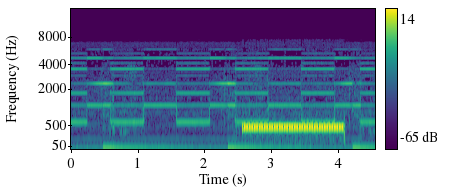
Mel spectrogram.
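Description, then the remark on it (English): Electronic telephone tones of an outgoing call to Salt Lake repeat in a steady stepped pattern, then a loud sustained beep cuts in for about a second and a half before the repeating tones return. No voices are heard. “All right, let's call Salt Lake and discuss this with them.”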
